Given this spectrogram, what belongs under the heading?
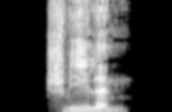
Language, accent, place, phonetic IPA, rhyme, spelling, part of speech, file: German, Germany, Berlin, [ˈʃviːlən], -iːlən, Schwielen, noun, De-Schwielen.ogg
- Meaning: plural of Schwiele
